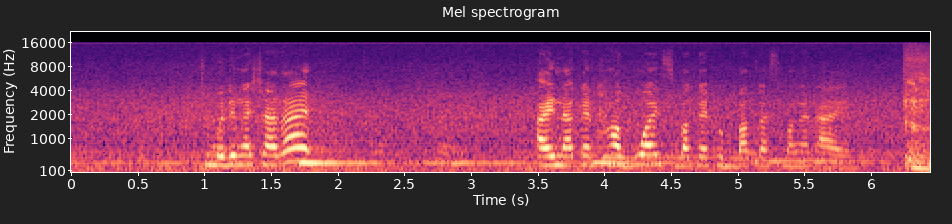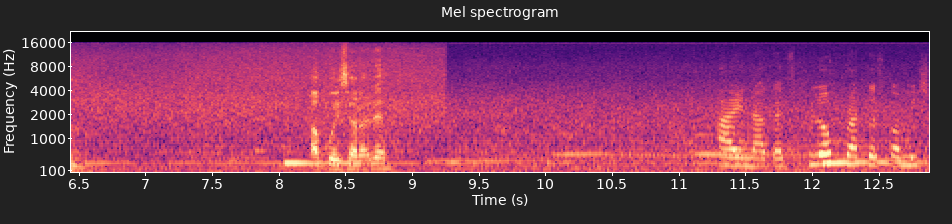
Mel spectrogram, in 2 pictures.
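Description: A woman talks with animation nearby.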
